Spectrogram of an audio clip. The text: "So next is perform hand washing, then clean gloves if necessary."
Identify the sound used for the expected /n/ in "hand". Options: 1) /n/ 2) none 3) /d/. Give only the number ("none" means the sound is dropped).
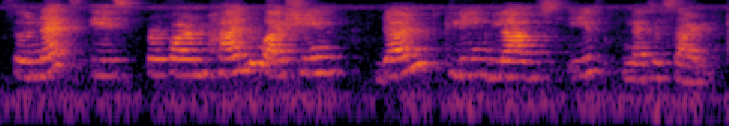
2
